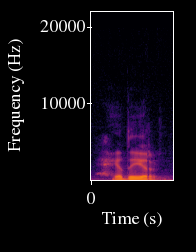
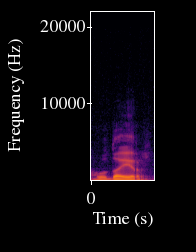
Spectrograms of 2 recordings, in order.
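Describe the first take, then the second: First: An i vowel follows the first h. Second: An u vowel follows the first h. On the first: The speaker calls it wrong. "bukan hidir atau hadir" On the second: The speaker calls it right. "ha yani Hudair"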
